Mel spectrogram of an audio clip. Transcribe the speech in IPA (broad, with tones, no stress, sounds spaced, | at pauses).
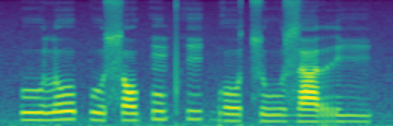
uː˨ l oː˦ p u˨ s ɔ˨˦ kʷ ũ˦ pʰ iː˦ ɡ͡b oː˨ t͡s uː˨ z a˨ r iː˨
